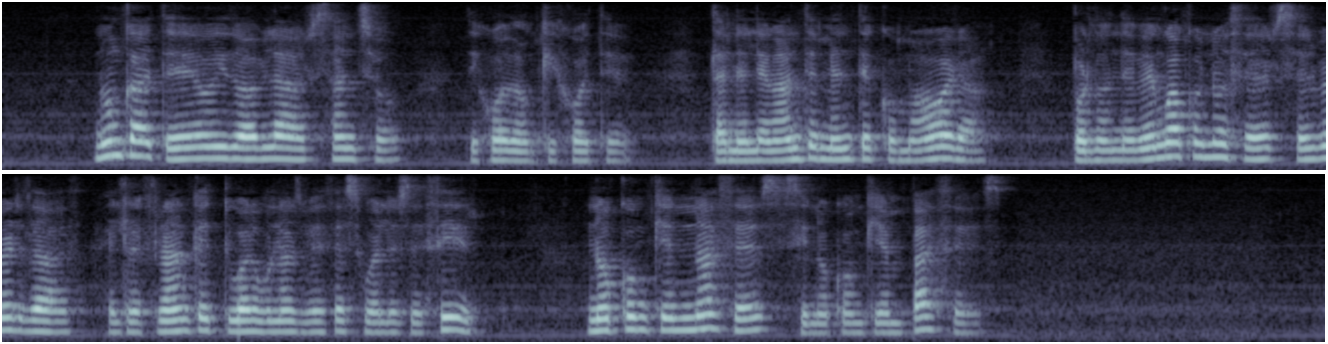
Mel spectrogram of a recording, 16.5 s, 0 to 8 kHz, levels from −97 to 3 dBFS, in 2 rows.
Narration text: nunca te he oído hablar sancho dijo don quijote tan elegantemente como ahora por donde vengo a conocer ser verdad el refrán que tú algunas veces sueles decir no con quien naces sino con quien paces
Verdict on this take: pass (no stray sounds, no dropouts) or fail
pass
